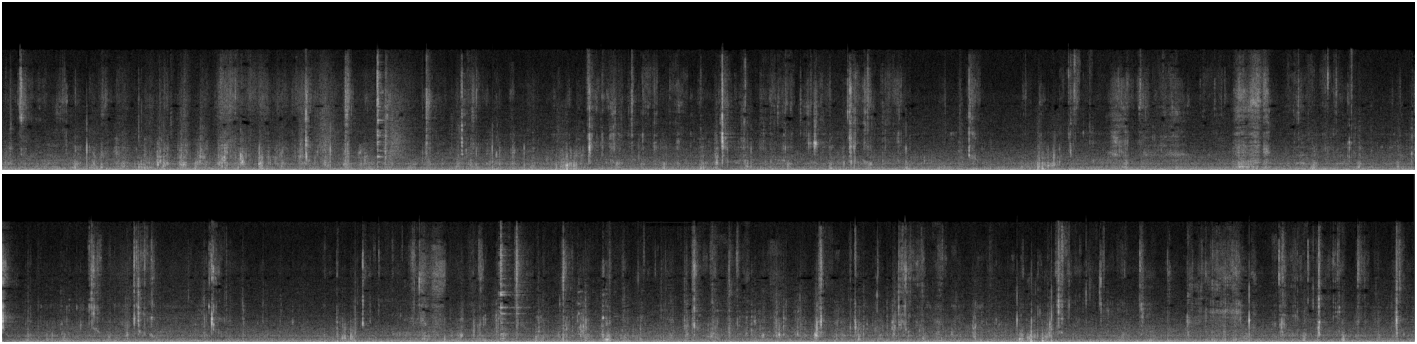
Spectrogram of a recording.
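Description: Close-miked eating through a clip-on microphone: a woman biting and chewing food in her mouth, with many sharp wet clicks and smacks, over a steady low hum.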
